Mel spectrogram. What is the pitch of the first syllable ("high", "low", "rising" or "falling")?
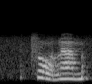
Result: falling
